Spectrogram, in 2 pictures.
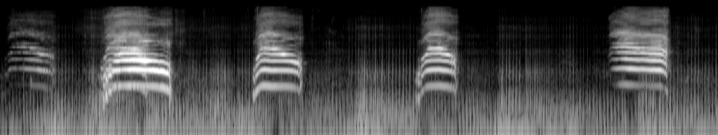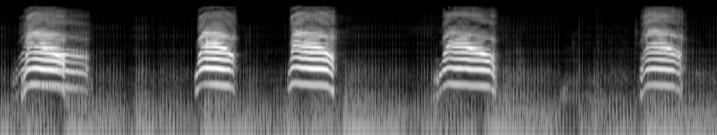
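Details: Kitten only just born, crying for its mother and owner: about ten short, shrill meows spaced roughly every two seconds, each a quick rise and drop in pitch, over a soft hushed background.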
